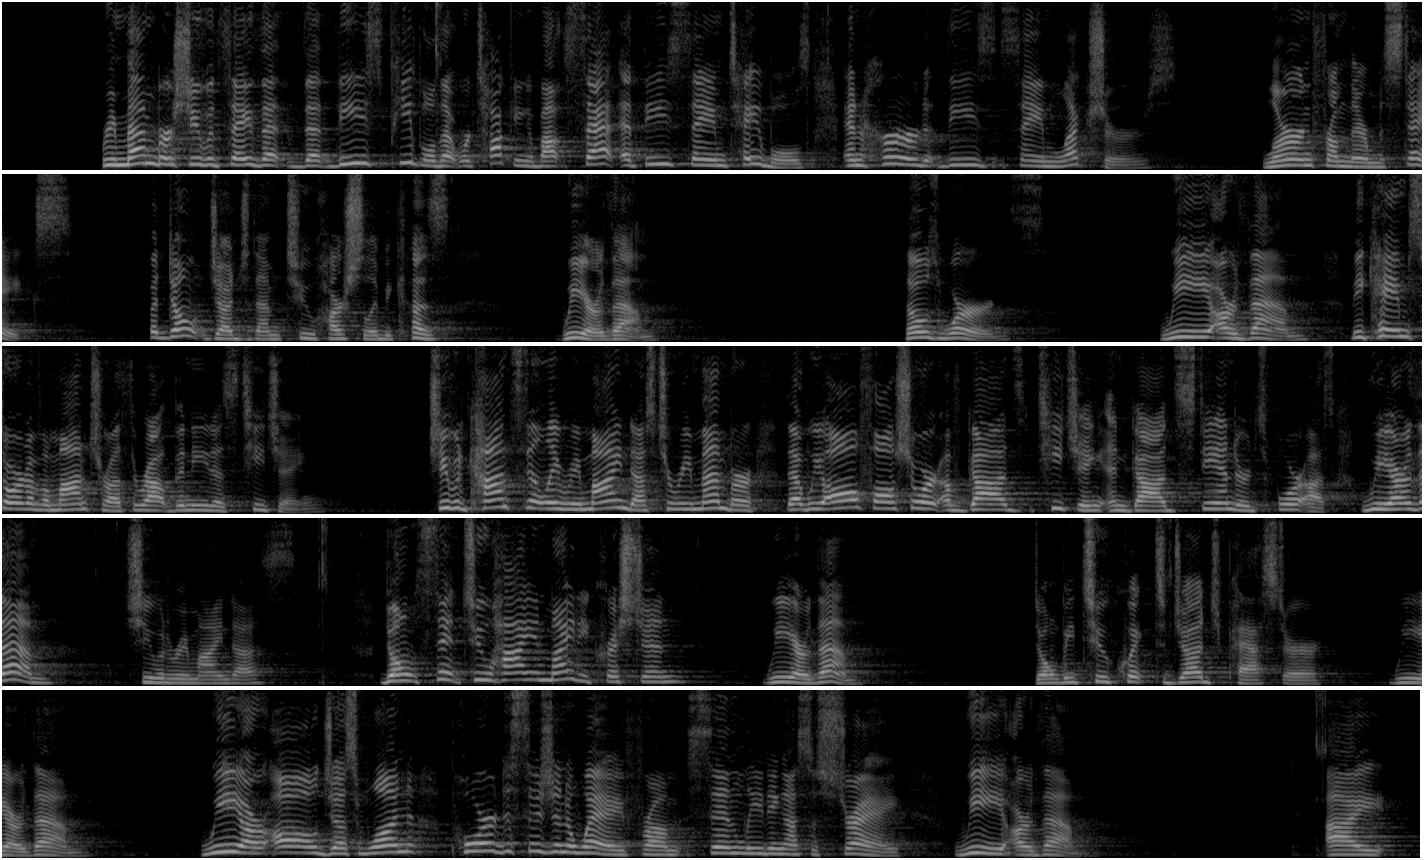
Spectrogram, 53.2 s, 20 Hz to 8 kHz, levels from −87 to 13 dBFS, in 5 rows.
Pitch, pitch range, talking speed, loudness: 240 Hz, 205-285 Hz, 125 wpm, -34 LUFS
